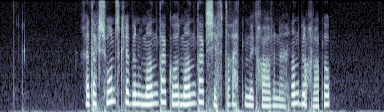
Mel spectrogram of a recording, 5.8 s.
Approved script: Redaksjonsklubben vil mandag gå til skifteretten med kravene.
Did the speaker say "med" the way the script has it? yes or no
yes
